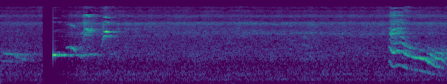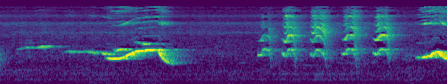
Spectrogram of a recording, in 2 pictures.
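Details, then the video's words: Poksai Hongkong laughingthrush in full song: scattered clear whistles and a steep descending slur, then a loud rising whistle and a quick run of five or six sharp repeated notes. "POKSAI HONGKONG GACOR DOR"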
